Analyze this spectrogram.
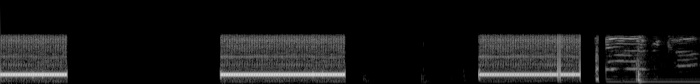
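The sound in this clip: Telephone ringback tone heard by a caller waiting in a phone queue: three long, steady buzzing rings separated by silent pauses, followed by a brief voice at the end.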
